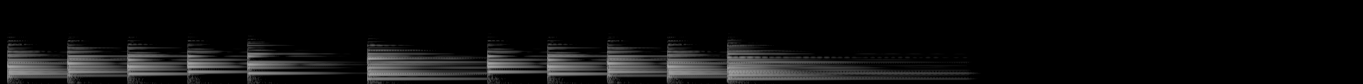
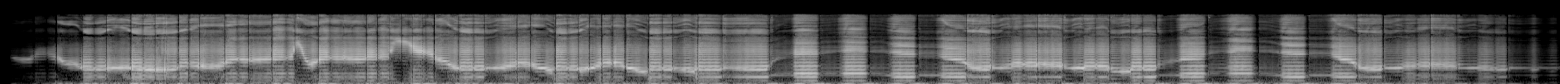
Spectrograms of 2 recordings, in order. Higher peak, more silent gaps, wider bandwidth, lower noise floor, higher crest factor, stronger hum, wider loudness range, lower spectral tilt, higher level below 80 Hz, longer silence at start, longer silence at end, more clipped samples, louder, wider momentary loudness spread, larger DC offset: second, -14 dBFS vs 0 dBFS; neither; second, 5 kHz vs 11 kHz; first, -64 dBFS vs -41 dBFS; about the same, 20 dB vs 18 dB; neither; first, 6 LU vs 3 LU; first, -7 dB/octave vs -1 dB/octave; second, -76 dBFS vs -42 dBFS; second, 0.05 s vs 0.2 s; first, 4.35 s vs 0.25 s; neither; second, -31 LUFS vs -16 LUFS; first, 16 LU vs 7 LU; neither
